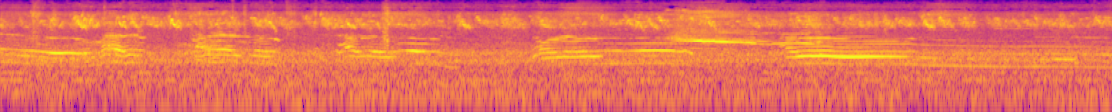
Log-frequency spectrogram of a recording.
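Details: Hungry stray feral cats being fed outdoors, making weird hungry noises: a string of wavering, rising and falling meows repeated every second or two, with a person speaking to them and steady outdoor background hiss.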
